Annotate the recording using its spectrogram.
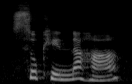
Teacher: विसर्गाच्या पुढे क्ष आलाय म्हणून विसर्गाचा पूर्ण उच्चार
